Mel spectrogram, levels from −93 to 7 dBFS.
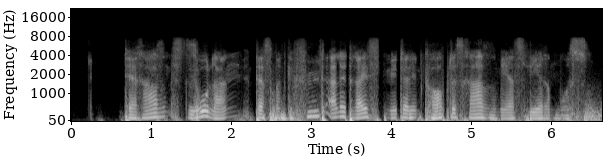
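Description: AMR bit errors strike the speech from 1.48 to 1.66 s, a burst of about 0.18 s. Over that stretch the less protected bits of the AMR-WB frames came through corrupted, around 7 percent of them, while the check on the critical bits still passed, so the decoder trusted the damaged frames. Its excitation pulses landed in the wrong positions and the fine gain, pitch and spectral values drifted, leaving the voice at roughly the same pitch and loudness but hoarse, scratchy and gargly. The surrounding HD Voice coding, which fits a 12.65 kbit/s rate, is heard only as a light codec texture.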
